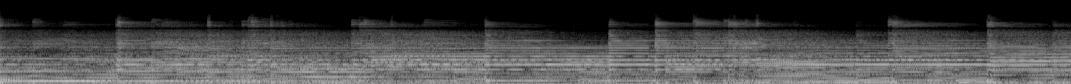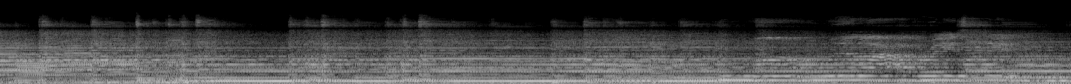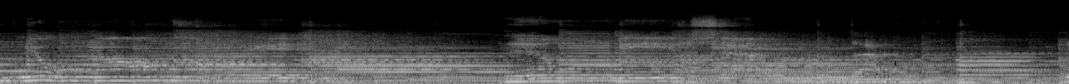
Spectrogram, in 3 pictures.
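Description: Solo amplified acoustic guitar played live, slow chords picked and strummed and left ringing. Near the end a man's voice comes in singing over it.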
